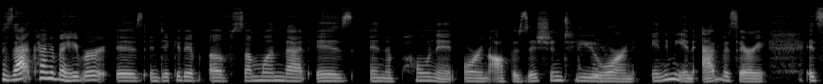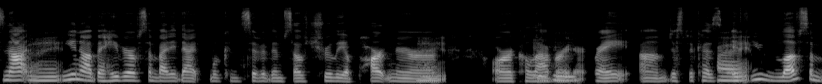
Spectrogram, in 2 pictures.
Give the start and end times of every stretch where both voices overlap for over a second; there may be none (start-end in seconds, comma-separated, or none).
none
